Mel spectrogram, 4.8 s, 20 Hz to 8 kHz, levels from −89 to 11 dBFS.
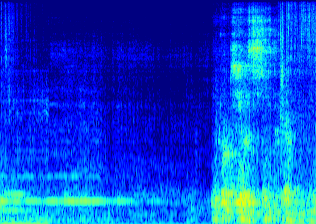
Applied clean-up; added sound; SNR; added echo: neural separator model SepFormer DNS4.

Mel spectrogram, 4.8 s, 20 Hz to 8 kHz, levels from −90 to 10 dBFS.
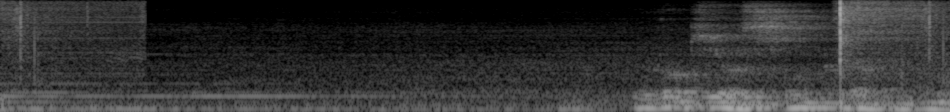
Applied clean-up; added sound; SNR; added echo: none; Scissors; 1 dB; reverberation time 1.1 s.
